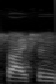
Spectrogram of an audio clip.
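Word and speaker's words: Sikeston: So what's the appropriate way to pronounce Sykeston then? – Well, Sykeston. Sykeston, does it? – Sykeston. – Yeah, kind of soften that I.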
